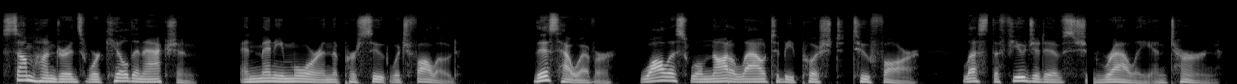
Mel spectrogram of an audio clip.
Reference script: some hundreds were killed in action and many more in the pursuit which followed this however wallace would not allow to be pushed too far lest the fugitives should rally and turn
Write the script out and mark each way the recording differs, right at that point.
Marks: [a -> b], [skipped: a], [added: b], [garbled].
some hundreds were killed in action and many more in the pursuit which followed this however wallace [would -> will] not allow to be pushed too far lest the fugitives should rally and turn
